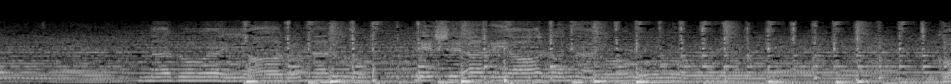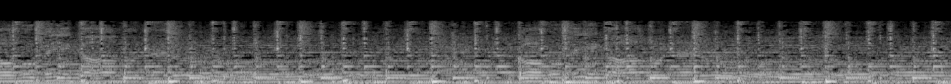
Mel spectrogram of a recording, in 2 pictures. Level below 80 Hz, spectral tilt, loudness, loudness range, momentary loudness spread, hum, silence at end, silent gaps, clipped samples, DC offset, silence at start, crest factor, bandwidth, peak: -32 dBFS; -5.5 dB/octave; -20 LUFS; 2 LU; 6 LU; none; 0 s; none; under 0.1%; under 0.1%; 0 s; 16 dB; 8.2 kHz; -4 dBFS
